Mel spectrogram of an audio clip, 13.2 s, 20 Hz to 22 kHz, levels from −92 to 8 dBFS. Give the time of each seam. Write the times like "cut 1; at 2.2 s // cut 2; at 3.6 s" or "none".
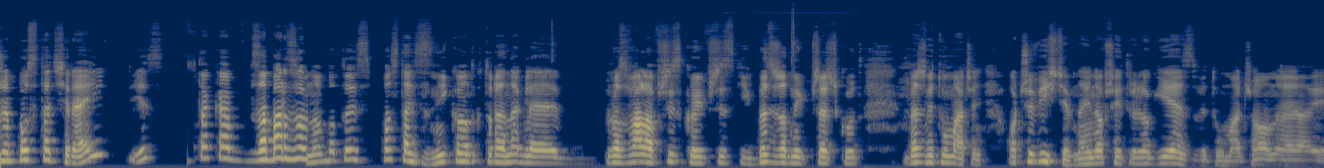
cut 1; at 1.9 s // cut 2; at 3.1 s // cut 3; at 9.2 s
